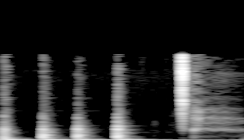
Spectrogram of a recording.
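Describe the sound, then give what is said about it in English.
Four quick, evenly spaced knocks on a door during a role-played door-to-door sale, loud, followed by a brief sharp hiss or rustle as the knocking stops. “All right, so I'm at the door. You knock on the door.”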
